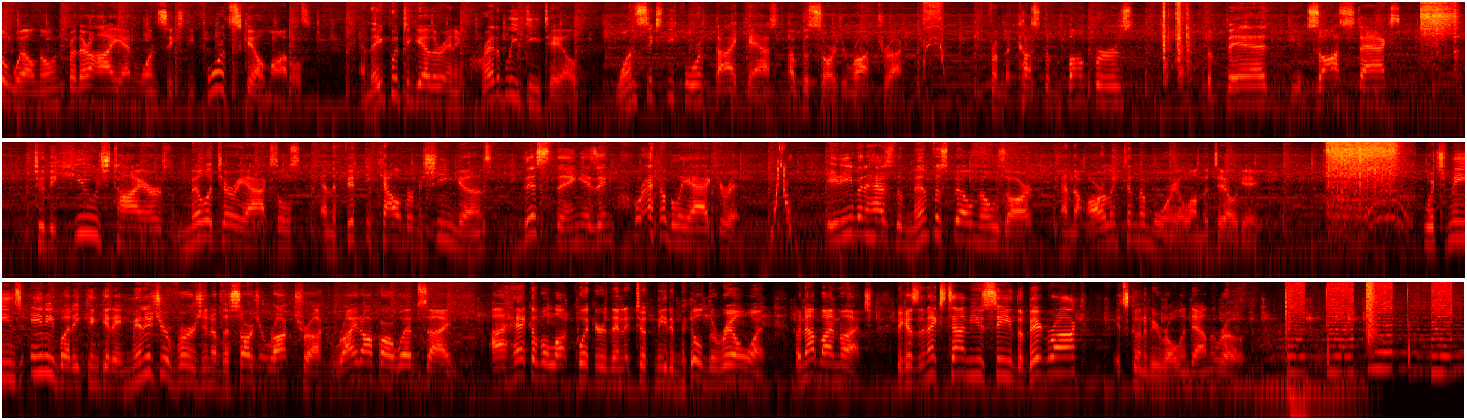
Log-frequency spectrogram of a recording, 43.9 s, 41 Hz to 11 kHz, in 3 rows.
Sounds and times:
Speech: 0.0s - 9.0s, 9.9s - 11.3s, 12.0s - 14.0s, 15.0s - 22.0s, 22.9s - 27.2s, 28.9s - 41.7s
Music: 0.0s - 43.8s.

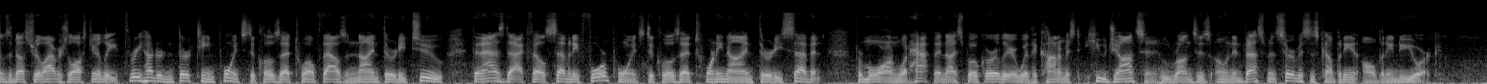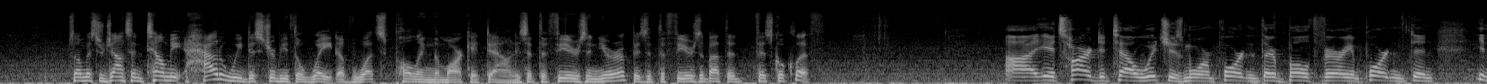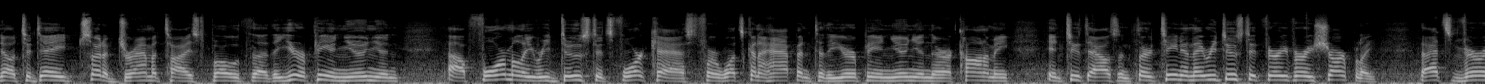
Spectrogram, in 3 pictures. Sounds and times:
Speech: 0.0s - 14.4s, 15.6s - 23.1s, 25.0s - 44.5s.

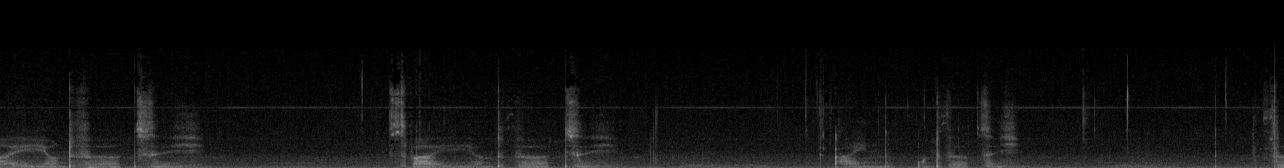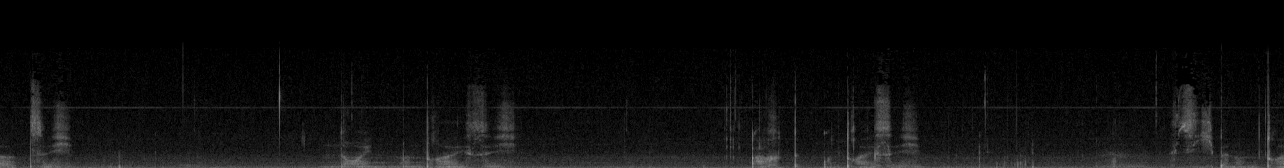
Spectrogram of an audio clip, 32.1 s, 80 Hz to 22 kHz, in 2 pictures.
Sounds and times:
Whispering: 0.0s - 2.6s, 4.8s - 7.8s, 10.2s - 12.9s, 15.2s - 17.0s, 20.1s - 22.6s, 25.2s - 27.6s, 30.6s - 32.1s.

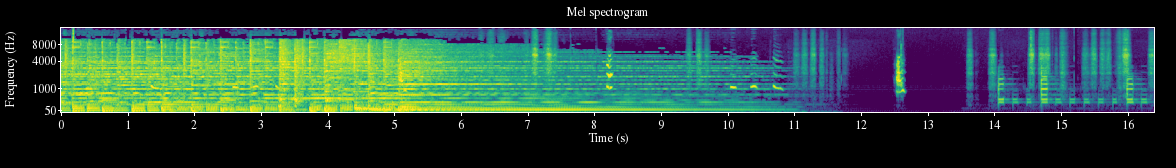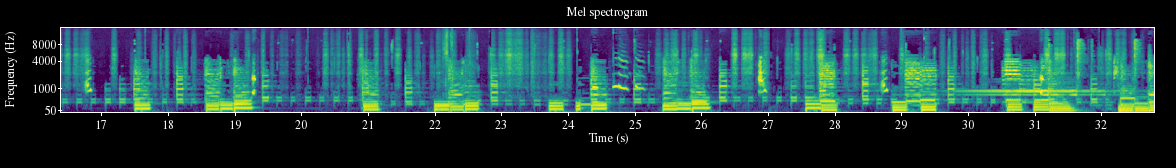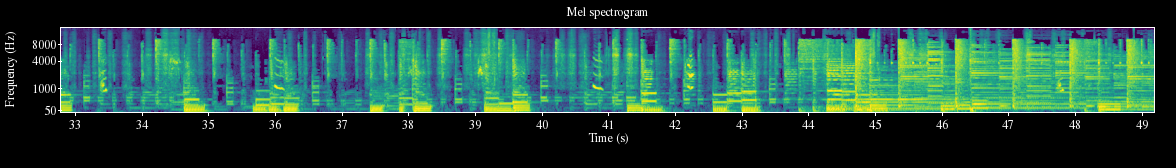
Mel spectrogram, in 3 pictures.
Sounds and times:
Music: 0.0s - 11.1s, 13.9s - 49.1s
Dog: 13.6s - 18.4s, 22.8s - 25.7s, 26.3s - 32.2s, 33.2s - 34.8s, 35.9s - 36.6s, 40.1s - 41.4s, 42.0s - 42.5s, 47.6s - 48.1s.

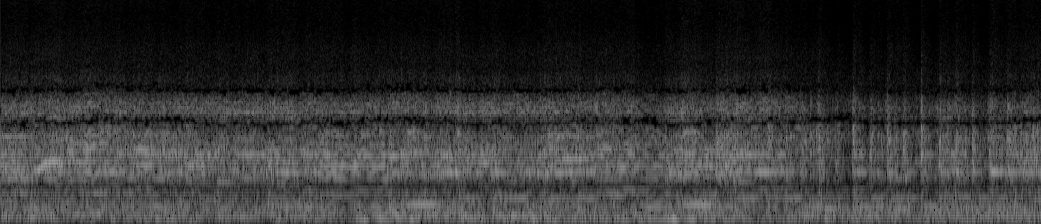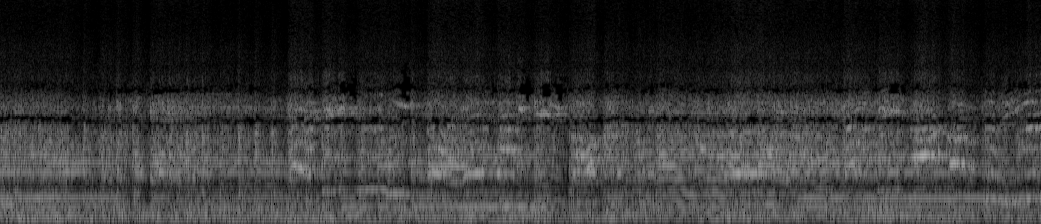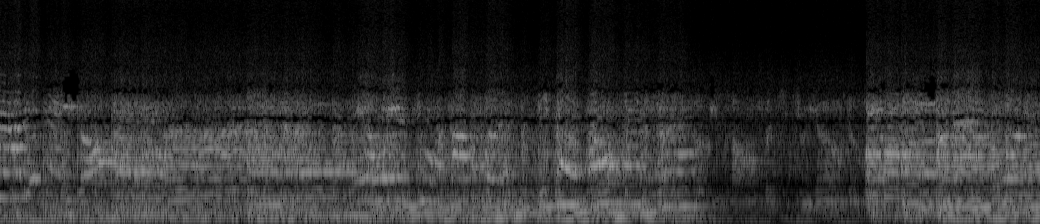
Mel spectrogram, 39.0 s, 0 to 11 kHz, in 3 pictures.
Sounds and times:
Rock music: 0.0s - 39.0s.

